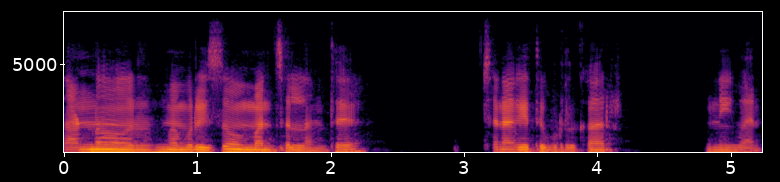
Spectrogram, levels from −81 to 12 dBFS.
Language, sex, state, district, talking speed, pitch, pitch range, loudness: Kannada, male, Karnataka, Bellary, 105 wpm, 120 Hz, 120-125 Hz, -17 LUFS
